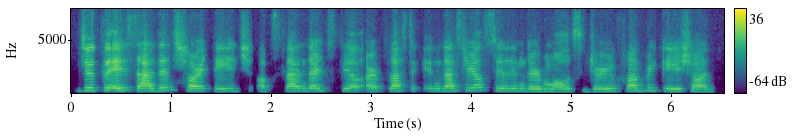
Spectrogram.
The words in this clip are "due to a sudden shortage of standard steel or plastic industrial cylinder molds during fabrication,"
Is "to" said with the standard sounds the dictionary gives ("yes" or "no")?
yes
